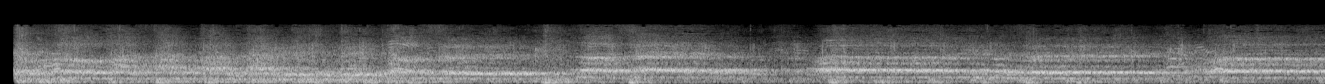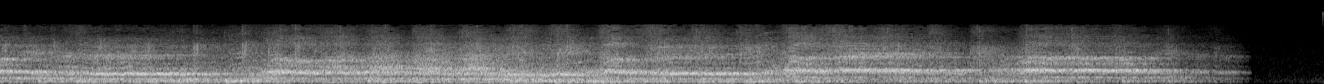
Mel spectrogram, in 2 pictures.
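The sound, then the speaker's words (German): A large crowd of football fans in Kaiserslautern celebrates a win after the match, voices chanting together in a steady, rhythmic unison that swells and repeats for about 25 seconds before cutting off abruptly. “So, das war der Jubel in Kaiserslautern.”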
